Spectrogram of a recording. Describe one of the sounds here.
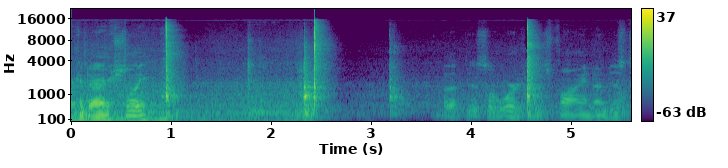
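Metal parts click and knock as a hand adjusts a machine.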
